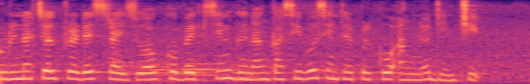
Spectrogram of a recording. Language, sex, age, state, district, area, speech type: Bodo, female, 18-30, Assam, Kokrajhar, rural, read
